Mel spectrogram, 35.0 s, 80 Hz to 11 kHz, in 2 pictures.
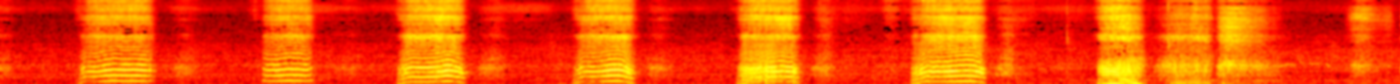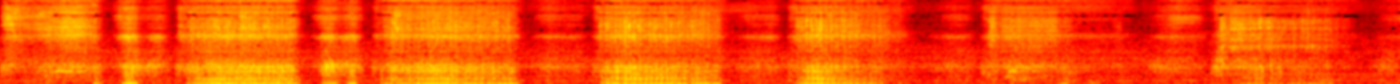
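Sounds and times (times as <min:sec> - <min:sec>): heavy rasping snoring: 0:01.0 - 0:02.0, 0:03.2 - 0:04.0, 0:04.9 - 0:05.9, 0:07.1 - 0:08.0, 0:09.2 - 0:10.4, 0:11.3 - 0:12.6, 0:13.7 - 0:15.7, 0:17.6 - 0:24.0, 0:24.9 - 0:26.6, 0:27.3 - 0:28.8, 0:29.8 - 0:31.3, 0:32.0 - 0:34.4.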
